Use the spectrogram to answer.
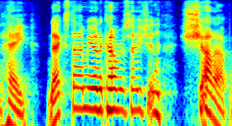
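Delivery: high, pointed mock scolding of someone who shared. Society scolding a person who opened up, mock scolding. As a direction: pitch it up like a scolding crowd. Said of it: "all we did was convince that person".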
